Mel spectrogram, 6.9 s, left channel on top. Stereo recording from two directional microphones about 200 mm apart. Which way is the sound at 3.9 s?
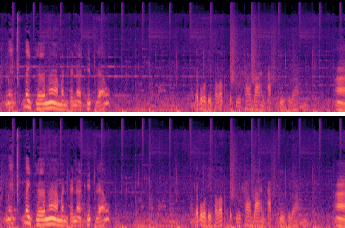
50° right (ahead or behind).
